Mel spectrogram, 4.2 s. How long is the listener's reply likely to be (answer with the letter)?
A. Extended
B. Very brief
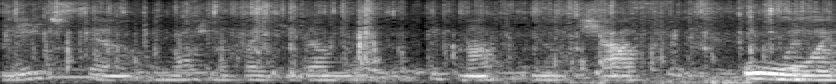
A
